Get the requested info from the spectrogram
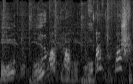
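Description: A cartoon animal character making a quick run of short, high yapping calls, several a second.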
